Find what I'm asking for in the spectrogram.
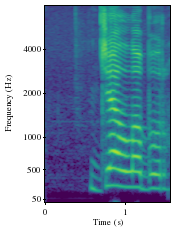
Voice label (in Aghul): "джаллабур", aghul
